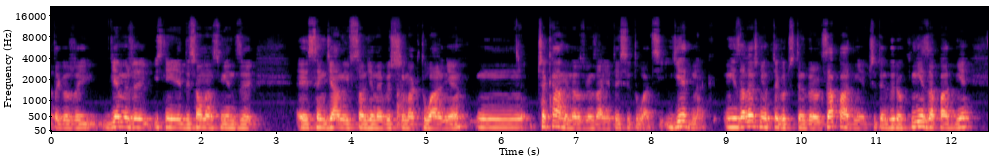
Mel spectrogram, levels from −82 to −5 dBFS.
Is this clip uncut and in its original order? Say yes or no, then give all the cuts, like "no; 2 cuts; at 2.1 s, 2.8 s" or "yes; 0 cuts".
yes; 0 cuts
